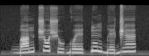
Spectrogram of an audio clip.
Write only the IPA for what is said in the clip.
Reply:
ɡ͡b a˨˦ n t͡ʃ ɔ˦ ʃ u˨ ɡʷ eː˨ k͡p ũ˦ ɡ͡b e˨ d͡ʒ ɛ̃˦

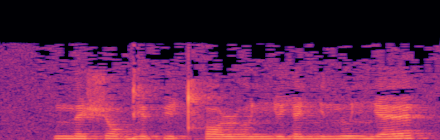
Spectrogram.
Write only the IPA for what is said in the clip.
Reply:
n ɛ ʃ ɔ ɡ ɪ pʲ o cʰ ɔ ɹ o ɲ ɨ j ɛ ɲ i n u ɲ ɛ

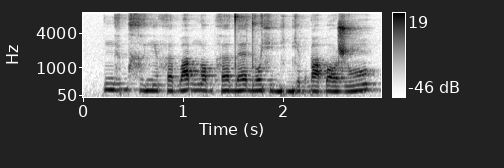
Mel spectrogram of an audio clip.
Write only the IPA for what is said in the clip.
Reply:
n ɛ̤ b x ə̤ mʲ õ h ɜ b ɑ b n ɔ b h ɜ d̪ ɛ d o fʲ ə bʲ ə̤ bʲ ɛ b ɠ ɑ ɓ ɔ ʐ õ

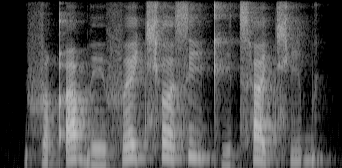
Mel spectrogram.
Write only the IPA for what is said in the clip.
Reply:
f i˩ qʼ ɛ˧˥ b eː˩ f ɛ˧˥˧ t͡ɕʰ ʌ˥˧ s iː˥˧ kʰ i˩ t͡sʰ a˥˧ t͡ɕʰ i˧˥ b

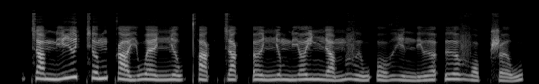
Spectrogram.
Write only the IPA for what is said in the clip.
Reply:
c a˨˩ m j i˧˥ ə̯ c ə˧˥ m k a˨˩˨ j w ɛ˨˩ ɲ ə˨˩˦ w t̪ʰ a˨˩ k̚ c a˨˩ k̚ ʔ əː˨˩ ɲ ə˨˩ m j ə˧ j ɲ a˨˩˦ m v ɨ˨˩˦ w ʔ o˨˩˦ ɣ i˨˩ n j ɨ˧˥ ə̯ ʔ ɨ˧ ə̯ v ɔ˨˩ p̚ ʂ ə˨˩˦ w

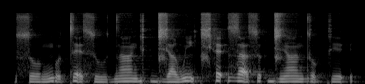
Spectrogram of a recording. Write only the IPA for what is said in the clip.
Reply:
s o˨ ŋ o̰˦˨ t ɛ̰˦˨ s u˨ d ã˦ ɡ ɪ˦ ʔ d͡ʑ ä˨ w ĩ˦˨ t͡ɕʰ ɛ˦ ʔ z ä̰˦˨ s ʊ˦ ʔ d͡ʑ ã˦ d o̰˦˨ k ɪ˦ ʔ

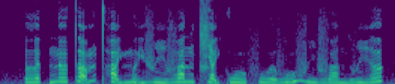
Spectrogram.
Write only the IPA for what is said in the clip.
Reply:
l ə˨˩ t̚ n əː˧ t̪ a̰˧˥ m t̪ʰ a̰˧˨ j m ɨ̰˧˨ j v i˧˩ v a˧ n t͡ɕ a̰˧˨ j k w u˧˩ f ṳ˨˩ ə̯ v ṵ˧˥ v i̤˨˩ v a̤˨˩ n v ḭ˧˥ ə̯

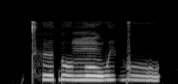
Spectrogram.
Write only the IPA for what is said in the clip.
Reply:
tʰ ø ɗ o n õ w y ɡ u

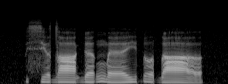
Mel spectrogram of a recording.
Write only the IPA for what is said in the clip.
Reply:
sʲ ə d aː ɠ ɛ ɐ̯ ŋ͡m ɛː j ɗ ɤ ɗ aː ɐ̯

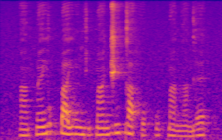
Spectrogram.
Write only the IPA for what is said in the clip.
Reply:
ã˨ k͡p ɛ̃˨˦ j o˦ k͡p a˧ j ũ˧ ɡ ĩ˨ k͡p ã˨˦ d͡ʒ i˦ ɡ a˦˨ f o˨ k͡p u˨ k͡p ã˨ ɡ ã˨ ɡ ɛ˧

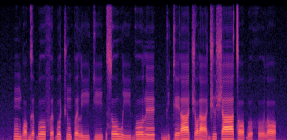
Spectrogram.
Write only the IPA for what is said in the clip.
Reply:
ũ˦ b ɔ˨˦ ɡ ə˧ ɓ oː˦ f ə˨˦ ɓ o˦ t͡ʃ ũ˦ p ə˦˨ l iː˧ k i˦ | s oː˦ w iː˨ b oː˦ l ɛ̃˦ | b i˧ k e˧ ɾ aː˦ t͡ʃ ɔ˧ ɾ aː˨ d͡ʒ ɨ˦ ʃ aː˦ t ɔ˧ ɓ o˨ h oː˨ l ɔ˦˨

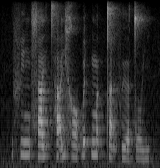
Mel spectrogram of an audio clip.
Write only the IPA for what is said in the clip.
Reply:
f i˧ ŋ s a˨˦ j t̪ʰ a̰˧˥ j ɣ ɔ̤˨˩ ɓ ə˦˥ t̚ m ə˦˥ p̚ t̪ a̰˧˨ n f ɨ˧˩ ə̯ t̪ o̤˨˩ j

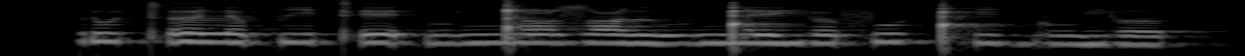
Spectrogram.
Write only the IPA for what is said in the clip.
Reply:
ɾ u tʼ ə l ə p i tʼ e ʔ o̤ ŋ͡ǃ u zˤ o l ṳ ŋ͡ǃ e j ɵ f u ǃʰ i ɡ o̤ j ɤ

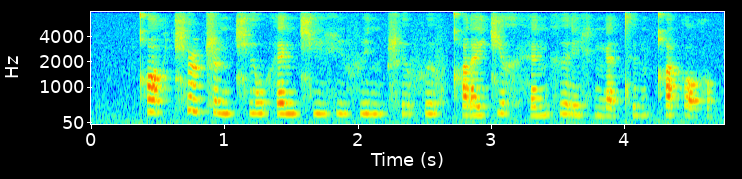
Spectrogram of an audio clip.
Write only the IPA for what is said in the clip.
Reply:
qʰ ɔ x t͡ɕʰ ə˞ ʈ͡ʂ ə ŋ t͡ɕʰ ɨ w h ɛ ŋ t͡ɕʰ i x i f i ŋ ʈ͡ʂʰ ɨ f ɨ f qʰ ə ɾ e t͡ɕ ə˞ x h ɛ ŋ x ɨ ɾ i x ŋ æ tʰ ɨ ŋ qʰ ə k ɔ x

